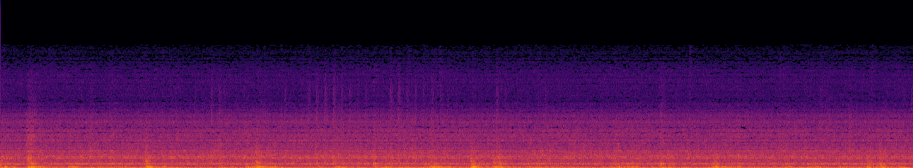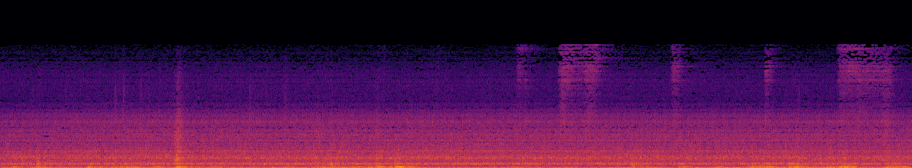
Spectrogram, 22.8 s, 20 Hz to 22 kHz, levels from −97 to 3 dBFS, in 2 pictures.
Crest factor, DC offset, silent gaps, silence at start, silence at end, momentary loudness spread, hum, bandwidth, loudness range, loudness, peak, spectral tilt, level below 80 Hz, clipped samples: 18 dB; under 0.1%; none; 0 s; 0 s; 5 LU; none; 16 kHz; 2 LU; -33 LUFS; -12 dBFS; -5.5 dB/octave; -34 dBFS; under 0.1%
